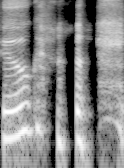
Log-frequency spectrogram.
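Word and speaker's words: hygge: Um I put the word um it's actually pronounced hug.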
